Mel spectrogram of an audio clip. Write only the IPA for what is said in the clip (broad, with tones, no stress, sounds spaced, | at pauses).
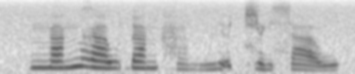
ŋ a˨˦ ŋ ɣ a˧ w ɗ a˧ ŋ h a̤˨˩ m ŋ ḭ˧˨ ə̯ t͡ɕ ə˧˩ j s a˧˩˨ w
